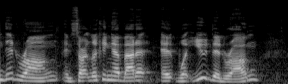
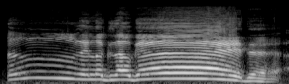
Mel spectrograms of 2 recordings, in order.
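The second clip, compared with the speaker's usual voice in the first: drawn-out admiring ooh; 3 semitones higher, 5 dB louder, much slower than usual. Real, not acted. Streamer gushing over new skins, slow swooning ooh. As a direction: savour every word, dazzled.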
